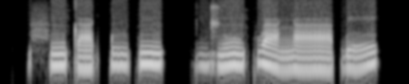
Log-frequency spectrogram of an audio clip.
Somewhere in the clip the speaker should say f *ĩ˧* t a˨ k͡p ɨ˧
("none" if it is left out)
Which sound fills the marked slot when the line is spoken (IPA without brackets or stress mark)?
ĩ˧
